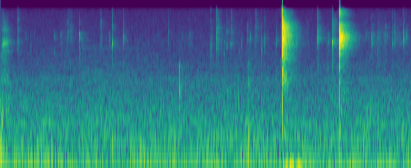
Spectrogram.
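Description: Stainless steel watch bracelet and its milled folding clasp handled by hand: faint small ticks and clicks of metal, then two sharp metallic clicks about half a second apart near the end.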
